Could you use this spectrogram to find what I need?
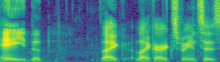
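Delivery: normal talking voice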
